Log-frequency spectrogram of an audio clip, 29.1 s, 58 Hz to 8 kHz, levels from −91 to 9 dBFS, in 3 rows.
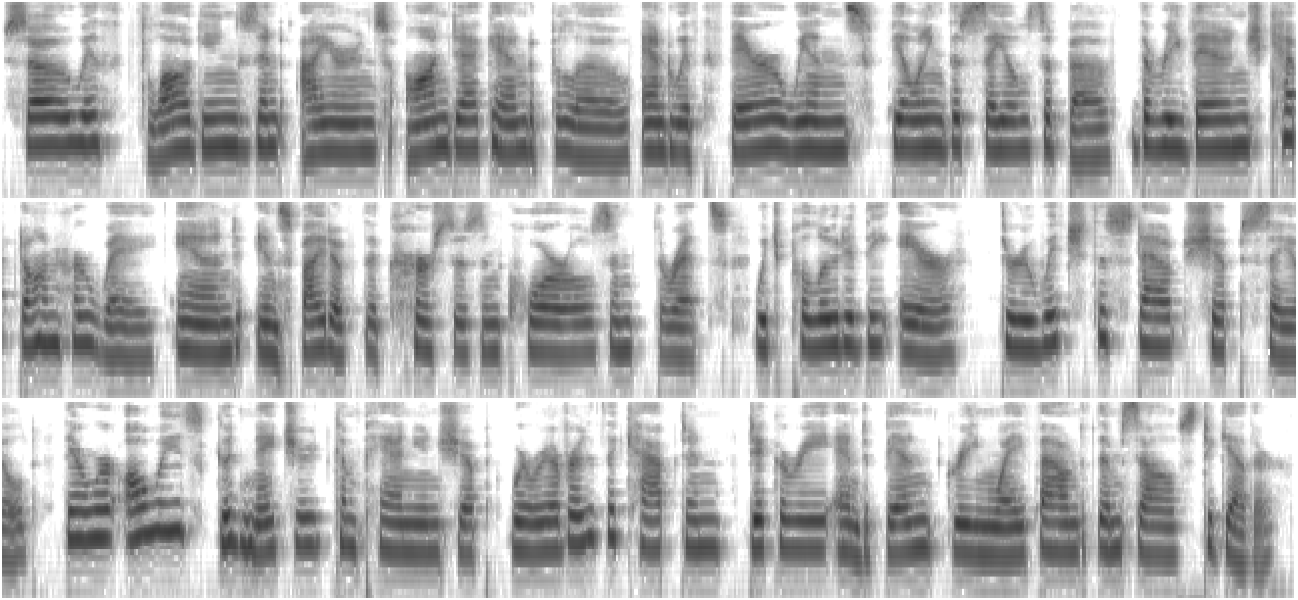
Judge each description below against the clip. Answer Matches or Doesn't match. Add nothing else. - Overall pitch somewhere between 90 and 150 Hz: Doesn't match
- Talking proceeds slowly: Matches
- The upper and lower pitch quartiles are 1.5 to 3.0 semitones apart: Matches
